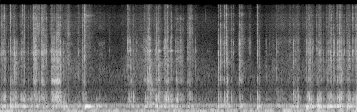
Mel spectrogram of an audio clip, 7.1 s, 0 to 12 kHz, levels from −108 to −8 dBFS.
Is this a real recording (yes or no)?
no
